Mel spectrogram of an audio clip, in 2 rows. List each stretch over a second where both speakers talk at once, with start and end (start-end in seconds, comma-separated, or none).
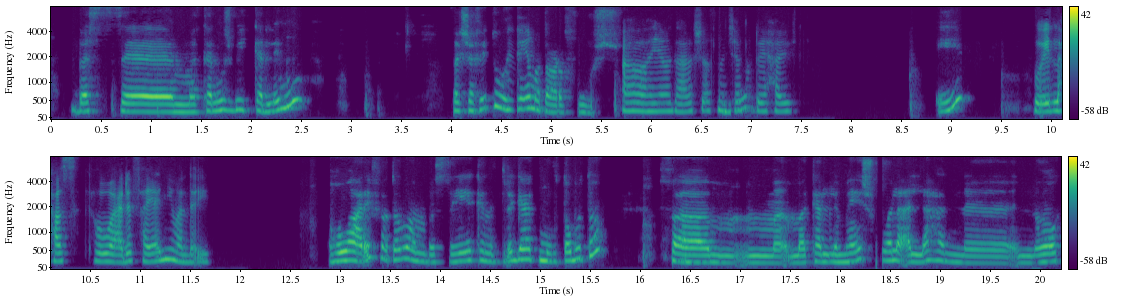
none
